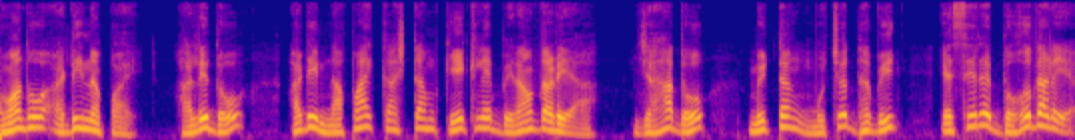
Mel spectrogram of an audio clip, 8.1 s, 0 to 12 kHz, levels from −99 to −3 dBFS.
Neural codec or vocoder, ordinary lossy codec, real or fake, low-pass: codec, 24 kHz, 3 kbps, HILCodec; none; fake; none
